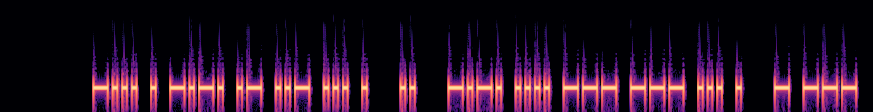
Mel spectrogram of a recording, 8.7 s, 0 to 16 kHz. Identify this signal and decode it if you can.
Morse code, heard as a keyed tone, about 25 wpm, 700 Hz. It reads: BECAUSE I CHOOSE TO
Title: Sentences from Top 1000 Words - Review Part 4 - 25wpm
